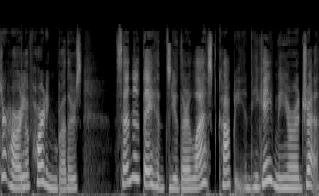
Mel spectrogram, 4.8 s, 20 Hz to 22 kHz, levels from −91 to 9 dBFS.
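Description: At 0.33 to 0.39 s and again at 2.51 to 2.57 s, the speech is broken by brief glitches, the signature of damaged data in a compressed stream. Bad bytes in the coded frames make the decoder misread them and lose sync until it finds the next valid frame header. Each event lasts about 60 ms. On a spectrogram it shows as a short block of garbled, smeared energy with hard vertical edges. In the waveform it is an abrupt discontinuity.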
